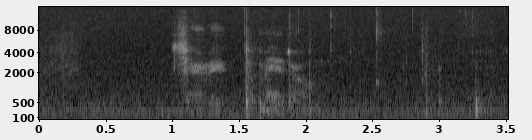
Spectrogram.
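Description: A woman bites and chews a tomato close to a microphone.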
